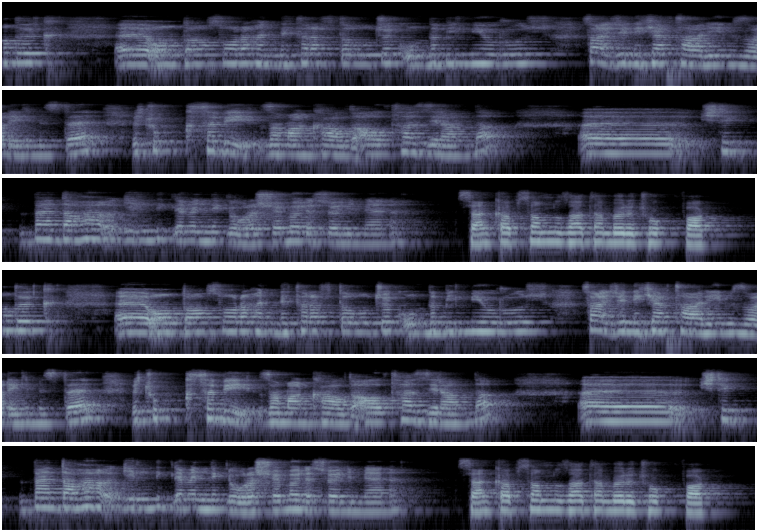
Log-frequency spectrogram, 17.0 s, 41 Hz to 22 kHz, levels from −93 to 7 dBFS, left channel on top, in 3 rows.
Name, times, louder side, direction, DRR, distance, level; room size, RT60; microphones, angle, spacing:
voice 1, 0.0-14.3, right 4 dB, 90° right, 3 dB, 1.9 m, -33 dB
voice 2, 14.8-16.6, equal, ahead, 8 dB, 0.7 m, -29 dB
10.5 x 7.1 x 6.9 m, 0.65 s
head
